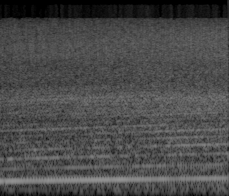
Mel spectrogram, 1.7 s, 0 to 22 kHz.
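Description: A car engine in the racing game Forza Horizon 5 holds a steady, sustained drone with a clear tonal hum that rises slightly in pitch, heard alone at moderate loudness.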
